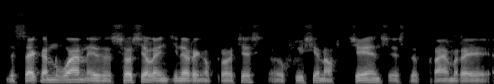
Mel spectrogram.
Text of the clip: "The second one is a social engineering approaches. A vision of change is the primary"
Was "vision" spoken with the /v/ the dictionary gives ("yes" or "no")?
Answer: no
